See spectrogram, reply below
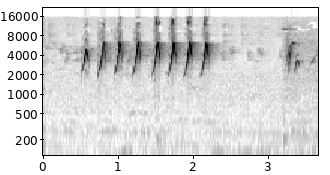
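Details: Bar-winged prinia song for training caged birds: a series of eight sharp, upward-sweeping high notes about a quarter-second apart, then a pause and a softer fragment.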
